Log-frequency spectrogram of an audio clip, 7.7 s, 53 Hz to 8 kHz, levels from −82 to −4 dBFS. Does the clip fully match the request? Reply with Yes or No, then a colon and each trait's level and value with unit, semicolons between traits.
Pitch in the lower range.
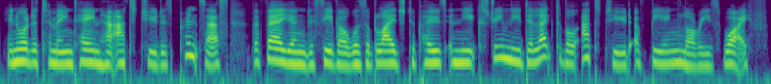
No: high, 190 Hz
